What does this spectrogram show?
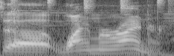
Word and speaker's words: Weimaraner: Weimaraner. That's it. He's doing a French accent, but it's Weimaraner.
